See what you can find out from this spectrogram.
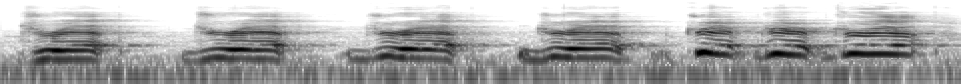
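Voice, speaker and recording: Casting: female preschool-style teacher for an interactive story lesson, unhurried pace, encouraging and clear in her explanations to little listeners. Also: on the high side, highs cut off. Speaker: early childhood teacher reading aloud. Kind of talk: interactive read-aloud lesson for young children.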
